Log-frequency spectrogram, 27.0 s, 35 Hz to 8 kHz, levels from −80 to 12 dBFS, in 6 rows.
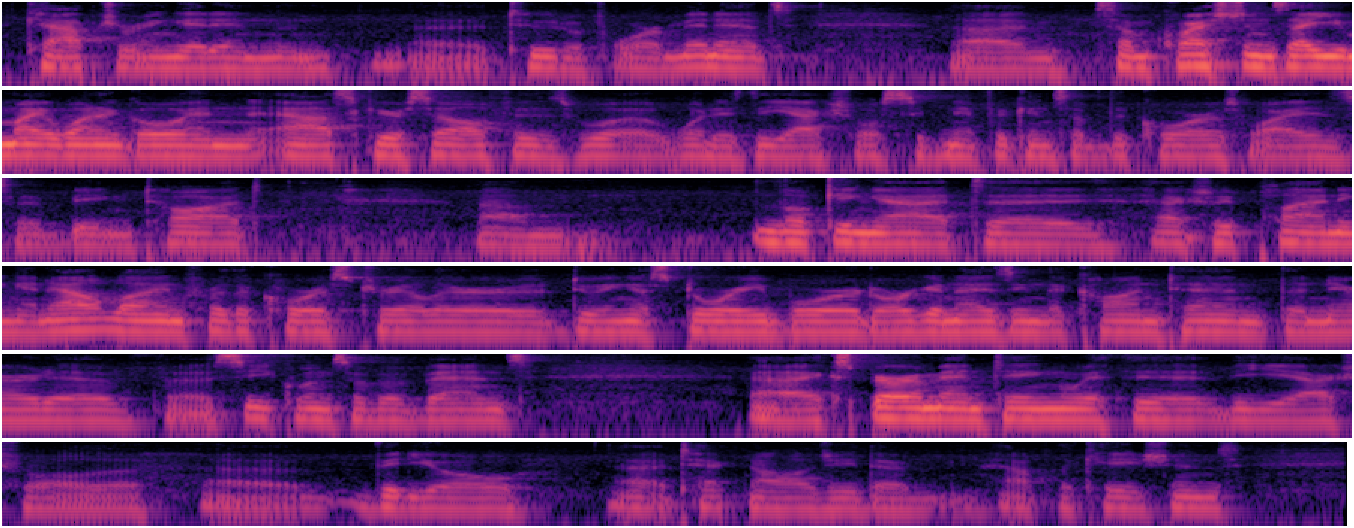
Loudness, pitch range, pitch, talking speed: -30 LUFS, 110-120 Hz, 115 Hz, 160 wpm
